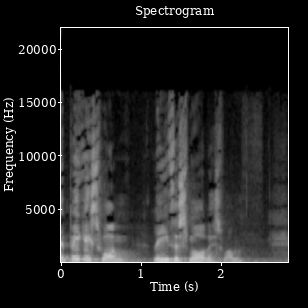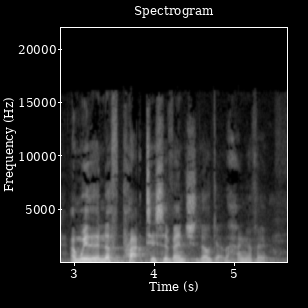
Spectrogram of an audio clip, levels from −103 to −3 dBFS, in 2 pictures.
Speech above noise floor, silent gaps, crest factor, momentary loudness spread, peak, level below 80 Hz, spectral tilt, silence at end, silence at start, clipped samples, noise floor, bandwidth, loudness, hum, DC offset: 26 dB; none; 22 dB; 15 LU; -10 dBFS; -68 dBFS; -5 dB/octave; 0.15 s; 0 s; under 0.1%; -56 dBFS; 16 kHz; -31 LUFS; none; under 0.1%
